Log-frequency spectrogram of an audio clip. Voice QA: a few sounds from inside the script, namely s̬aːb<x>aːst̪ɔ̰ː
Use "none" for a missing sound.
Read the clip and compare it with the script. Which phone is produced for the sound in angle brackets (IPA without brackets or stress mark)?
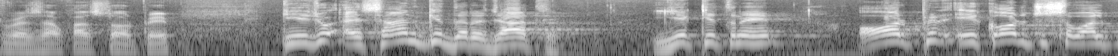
x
